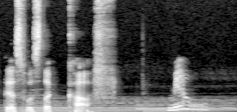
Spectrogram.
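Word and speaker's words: qaf: And kaf in classical Arabic, a voiceless uvular stop or plosive. This is a K that is pronounced at the soft palate at the back of the mouth rather than on the hard palate further forward, as a K normally is.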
